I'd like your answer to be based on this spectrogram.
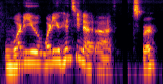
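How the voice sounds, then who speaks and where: A man hosting a casual podcast, explaining things in a halting, rambling way. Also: high-pitched, big pitch swings. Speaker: podcast host.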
